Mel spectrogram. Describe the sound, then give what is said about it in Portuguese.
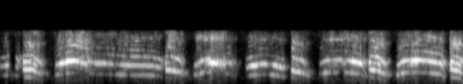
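A baby girl cries in a string of loud, drawn-out wails, each broken by short gasping pauses, continuing steadily with no other voices. “Nossa, o neném tá chorando.”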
